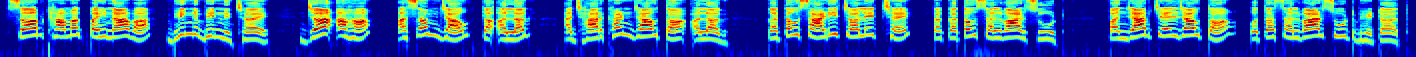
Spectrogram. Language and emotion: Maithili, neutral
